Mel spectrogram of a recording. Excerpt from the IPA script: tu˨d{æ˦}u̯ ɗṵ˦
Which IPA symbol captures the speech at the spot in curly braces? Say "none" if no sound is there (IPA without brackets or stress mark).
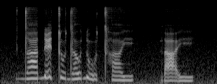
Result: ɐ˦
